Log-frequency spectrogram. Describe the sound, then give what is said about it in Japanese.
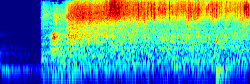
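Running water rinses hair before conditioner goes on: a steady, broad hiss that starts abruptly after a brief quiet moment and continues evenly to the end. “じゃあ、一回流して、その後、リンスつけていきますね。”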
